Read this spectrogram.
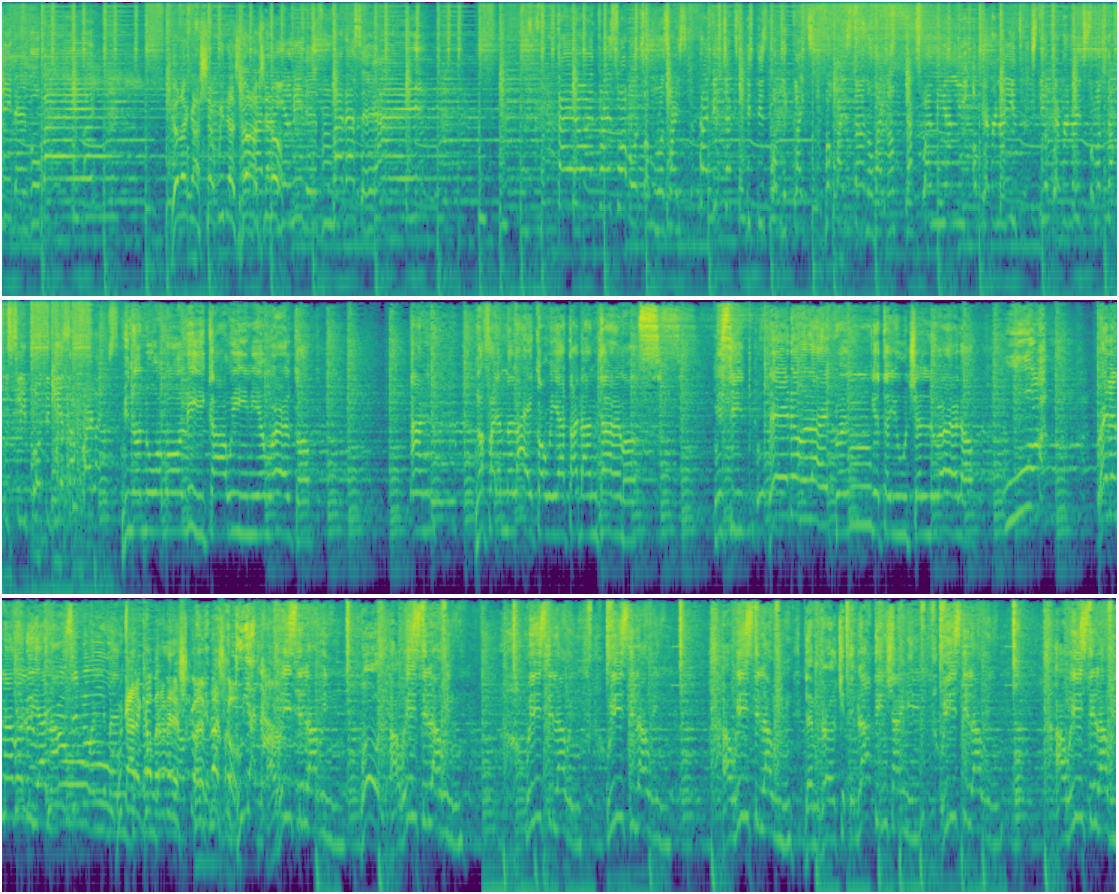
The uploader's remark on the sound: Live audio! Live at Island Saturdays on Sept 9th.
